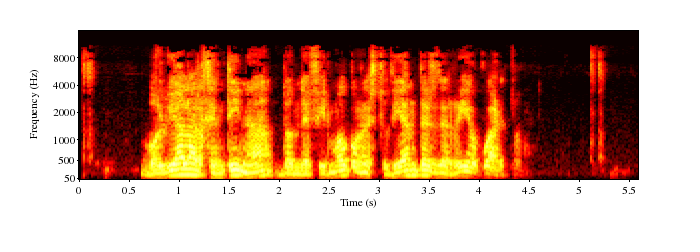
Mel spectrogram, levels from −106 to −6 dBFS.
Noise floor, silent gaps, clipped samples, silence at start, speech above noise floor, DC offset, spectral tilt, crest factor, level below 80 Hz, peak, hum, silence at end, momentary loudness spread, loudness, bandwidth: -81 dBFS; none; under 0.1%; 0.05 s; 63 dB; under 0.1%; -5 dB/octave; 18 dB; -56 dBFS; -2 dBFS; none; 0.4 s; 9 LU; -19 LUFS; 11 kHz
